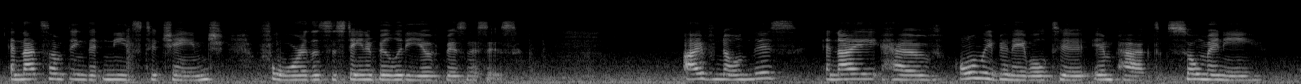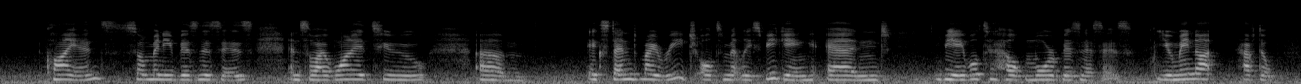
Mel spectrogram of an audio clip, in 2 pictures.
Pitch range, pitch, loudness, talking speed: 205-230 Hz, 220 Hz, -28 LUFS, 120 wpm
